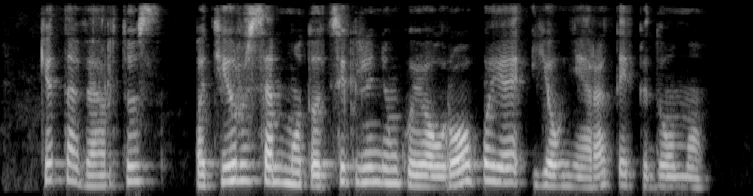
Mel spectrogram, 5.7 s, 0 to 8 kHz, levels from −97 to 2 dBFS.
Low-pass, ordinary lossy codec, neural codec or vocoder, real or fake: 7.2 kHz; AAC, 48 kbps; none; real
